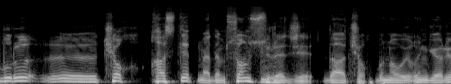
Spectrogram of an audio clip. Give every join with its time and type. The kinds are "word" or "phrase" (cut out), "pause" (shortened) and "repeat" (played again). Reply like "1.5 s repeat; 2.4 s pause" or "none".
none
